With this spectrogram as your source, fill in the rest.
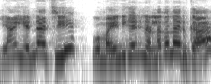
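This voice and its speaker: Woman voicing a protective cartoon older brother, stern, Tirunelveli Tamil accent, quick speech. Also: medium pitch, close to an everyday voice. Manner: stern and scolding.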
